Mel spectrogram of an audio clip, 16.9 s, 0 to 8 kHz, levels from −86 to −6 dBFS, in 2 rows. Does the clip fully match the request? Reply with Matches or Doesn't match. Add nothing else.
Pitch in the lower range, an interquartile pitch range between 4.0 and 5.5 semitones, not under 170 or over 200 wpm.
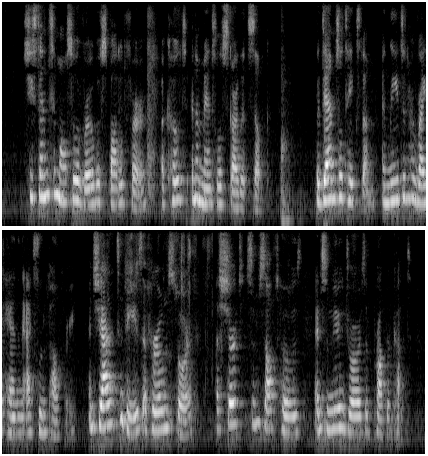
Doesn't match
